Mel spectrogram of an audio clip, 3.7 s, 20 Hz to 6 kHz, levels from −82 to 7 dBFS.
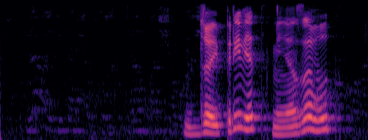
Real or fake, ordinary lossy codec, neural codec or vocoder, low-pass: real; none; none; 5.4 kHz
